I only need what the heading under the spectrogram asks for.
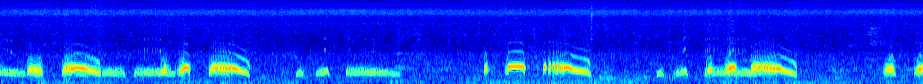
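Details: Spotted dove giving thúc gù coos meant to lure other doves: bursts of low, mellow hooting notes, several ending in downward-sliding drawn-out coos, separated by short pauses. A faint constant high whine sits in the background.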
